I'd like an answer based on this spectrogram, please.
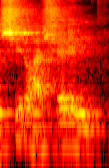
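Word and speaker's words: שיר השירים: 그러니까 꼬마를 보고 아가 이렇게 부른 게 아니라 가장 아름다운 노래다 이렇게 사랑의 노래다 이렇게 해서 그래 히브리어 발음은 시루 하쉐림, 영어로는 Song of Songs,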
